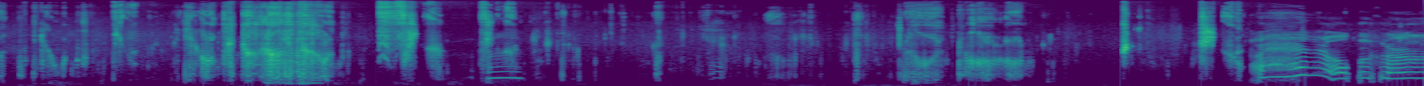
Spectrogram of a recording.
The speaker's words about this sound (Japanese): おいしい。カリ カリカリ。チョコでカリカリ気持ちいい。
